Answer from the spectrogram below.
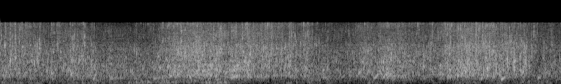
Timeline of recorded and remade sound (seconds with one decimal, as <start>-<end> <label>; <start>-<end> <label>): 0.0-5.6 recorded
